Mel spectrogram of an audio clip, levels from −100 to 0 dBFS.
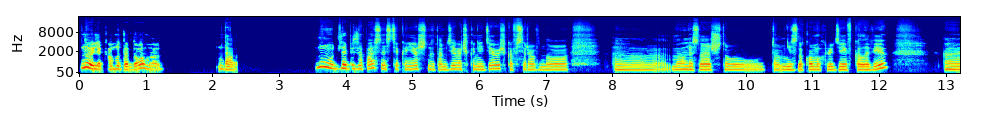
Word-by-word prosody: Ну, 285 Hz, -1 st, +9 dB
или 205 Hz, -4 st, +9 dB
кому-то 195 Hz, -2 st, +3 dB
дома. 195 Hz, +2 st, +3 dB, 0.9 s
Да. 185 Hz, -7 st, +1 dB, 1.2 s
Ну, 325 Hz, -5 st, +5 dB
для 240 Hz, +2 st, +5 dB
безопасности, 225 Hz, -1 st, -2 dB
конечно, 205 Hz, -1 st, -4 dB
там 175 Hz, +1 st, -4 dB
девочка 205 Hz, +1 st, -3 dB
не 185 Hz, -1 st, -2 dB
девочка, 215 Hz, 0 st, -1 dB
всё 195 Hz, -, -4 dB
равно, 180 Hz, 0 st, -3 dB, 0.7 s
а, 185 Hz, -, -6 dB, 0.8 s
мало 185 Hz, +1 st, -1 dB
ли 190 Hz, -, +1 dB
знают, 175 Hz, 0 st, +2 dB
что 175 Hz, +1 st, -4 dB
там 165 Hz, +1 st, -4 dB
незнакомых 185 Hz, +1 st, 0 dB
людей 180 Hz, 0 st, +1 dB
в 175 Hz, -, -15 dB
голове. 180 Hz, -, +3 dB, 0.8 s
А, 190 Hz, -2 st, +1 dB
190 Hz, 120 wpm, -26 LUFS, 180-215 Hz, 1.2 s, Ну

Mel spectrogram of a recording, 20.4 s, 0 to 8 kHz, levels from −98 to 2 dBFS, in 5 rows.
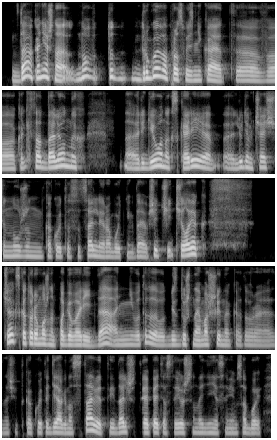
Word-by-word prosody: Да, 195 Hz, -, +5 dB
конечно. 200 Hz, -5 st, +4 dB
Э, 130 Hz, -, +5 dB
ну 200 Hz, +6 st, 0 dB
тут 180 Hz, -5 st, -1 dB
другой 185 Hz, +9 st, +4 dB
вопрос 170 Hz, -7 st, +4 dB
возникает, 135 Hz, -3 st, 0 dB
э, -, -, -1 dB, 0.3 s
в, 130 Hz, +2 st, -2 dB
э, -, -, -9 dB
каких-то 160 Hz, +6 st, 0 dB
отдалённых, 165 Hz, +2 st, +3 dB, 0.6 s
э, 135 Hz, -, -2 dB
регионах, 160 Hz, +4 st, +3 dB
скорее, 155 Hz, 0 st, +2 dB
э, 135 Hz, -4 st, -6 dB
людям 160 Hz, +1 st, -2 dB
чаще 155 Hz, 0 st, -2 dB
нужен 140 Hz, -2 st, -6 dB
какой-то 130 Hz, -1 st, -6 dB
социальный 135 Hz, +2 st, -3 dB
работник, 125 Hz, -2 st, -7 dB
да? 130 Hz, -, -3 dB
И -, -, -2 dB
вообще 125 Hz, +6 st, -2 dB
че 150 Hz, -, -6 dB
человек 175 Hz, +4 st, +3 dB, 1.0 s
человек, 205 Hz, +2 st, +4 dB
с -, -, -3 dB
которым 160 Hz, -2 st, +4 dB
можно 135 Hz, -4 st, 0 dB
поговорить, 125 Hz, -3 st, +1 dB
да, 150 Hz, +3 st, +2 dB
а -, -, -4 dB
не 130 Hz, +1 st, -7 dB
вот 130 Hz, +6 st, -4 dB
эта 160 Hz, -7 st, +1 dB
вот, 120 Hz, -1 st, -4 dB
бездушная 125 Hz, +1 st, -3 dB
машина, 125 Hz, -1 st, -3 dB
которая, 115 Hz, -1 st, -10 dB
значит, 120 Hz, 0 st, -15 dB
какой-то 130 Hz, 0 st, -6 dB
диагноз 125 Hz, -3 st, -1 dB
ставит, 175 Hz, -9 st, +2 dB
и 125 Hz, -, -4 dB
дальше, 140 Hz, +3 st, -2 dB
ты -, -, -2 dB
опять, 130 Hz, 0 st, 0 dB
остаёшься 130 Hz, 0 st, -5 dB
наедине 125 Hz, -1 st, -8 dB
с -, -, -12 dB
самим 125 Hz, -1 st, -11 dB
собой. 120 Hz, -1 st, -7 dB
135 Hz, 160 wpm, -23 LUFS, 125-160 Hz, 1.0 s, Да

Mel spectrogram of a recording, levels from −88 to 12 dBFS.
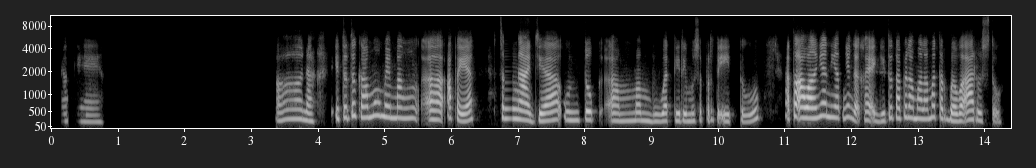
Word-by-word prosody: Oke. 200 Hz, -3 st, -14 dB, 2.6 s
Oh 270 Hz, +5 st, -4 dB
nah 220 Hz, -1 st, 0 dB, 0.3 s
itu 290 Hz, +2 st, -1 dB
tuh 375 Hz, -, +1 dB
kamu 325 Hz, +3 st, +2 dB, 0.2 s
memang, 310 Hz, -1 st, 0 dB, 0.2 s
eee, 265 Hz, -1 st, +1 dB, 0.2 s
apa 285 Hz, -, -4 dB
ya, 230 Hz, -, +3 dB, 0.5 s
sengaja 255 Hz, -5 st, +2 dB
untuk, 245 Hz, +1 st, 0 dB, 0.2 s
mmm, 225 Hz, -1 st, -2 dB, 0.2 s
membuat 220 Hz, -1 st, -2 dB
dirimu 220 Hz, -1 st, -1 dB
seperti 250 Hz, -, -7 dB, 0.2 s
itu, -, -, -9 dB, 0.6 s
atau 355 Hz, -, +4 dB
awalnya 310 Hz, +4 st, +7 dB
niatnya 320 Hz, -1 st, -2 dB
enggak 220 Hz, -6 st, -1 dB
kayak 235 Hz, -, +1 dB
gitu 225 Hz, +8 st, -3 dB
tapi 305 Hz, +2 st, +1 dB
lama-lama 290 Hz, +1 st, +1 dB
terbawa 230 Hz, -6 st, +2 dB
arus 235 Hz, -4 st, -2 dB
tuh? -, -, -9 dB
255 Hz, 115 wpm, -20 LUFS, 225-300 Hz, 2.6 s, awalnya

